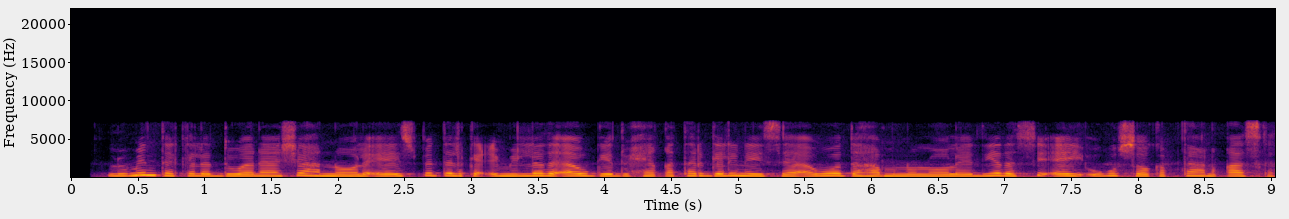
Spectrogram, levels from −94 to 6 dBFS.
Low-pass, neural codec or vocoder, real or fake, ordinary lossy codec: 7.2 kHz; none; real; none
